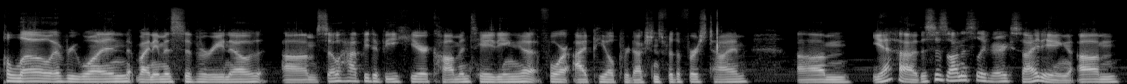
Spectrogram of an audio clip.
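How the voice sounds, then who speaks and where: Hoarse, raspy man commentating a game. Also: medium pitch, normal speed, fairly bright tone, faint music behind. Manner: hesitant, many fillers and restarts. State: hoarse from a cold. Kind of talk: esports commentary.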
